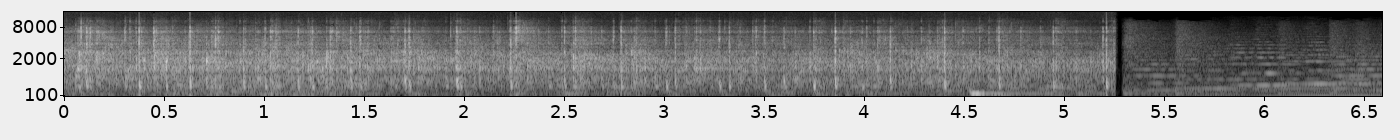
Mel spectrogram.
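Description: Audience applauding, a dense patter of many hands clapping. About five seconds in it cuts off abruptly and gentle music begins.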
